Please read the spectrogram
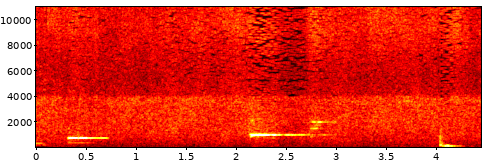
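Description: Two short electronic beeps from a conference-call line, a lower tone followed about two seconds later by a slightly longer, higher one.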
